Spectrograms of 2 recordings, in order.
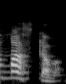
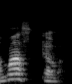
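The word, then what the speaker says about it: Москва: তো আবার মস্কোভা, তো মাস্কাভা। তো এটার উচ্চারণ কিন্তু কিন্তু আমাদের কি হয়? মাস্কাভা, মাস্কাভা, মাস্কাভা, মস্কোভা না মাস্কাভা।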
